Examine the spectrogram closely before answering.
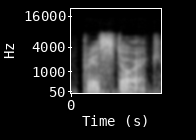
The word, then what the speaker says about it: prehistoric: the third prehistoric I'm for me prehistoric I'm saying it on the third if I said it on the second it would be prehistoric that would be the second prehistoric third prehistoric so for me it's definitely on the third and I agree with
